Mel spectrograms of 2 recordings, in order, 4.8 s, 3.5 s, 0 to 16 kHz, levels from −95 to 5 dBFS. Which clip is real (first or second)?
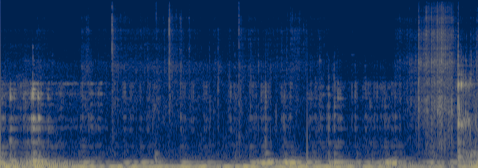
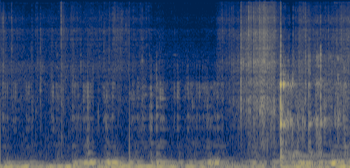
first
